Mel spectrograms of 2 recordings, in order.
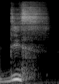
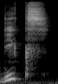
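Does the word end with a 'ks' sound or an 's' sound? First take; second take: s; ks. First: The word ends with an 's' sound. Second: The word ends with a 'ks' sound. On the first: The speaker calls it right. "The X is pronounced as S in this context" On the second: The speaker calls it wrong. "Instead of dix"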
